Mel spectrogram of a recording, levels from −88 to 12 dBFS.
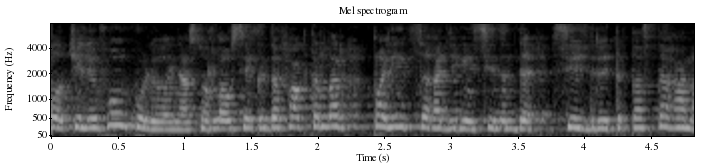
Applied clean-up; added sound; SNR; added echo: none; none; none; reverberation time 0.8 s.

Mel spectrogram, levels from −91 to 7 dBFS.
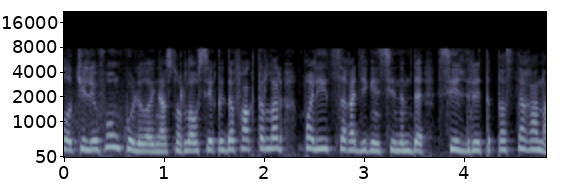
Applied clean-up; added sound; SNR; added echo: none; none; none; none.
